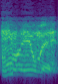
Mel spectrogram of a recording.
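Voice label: Serbian aircraft destroyed mood low, speech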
